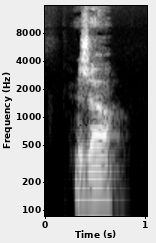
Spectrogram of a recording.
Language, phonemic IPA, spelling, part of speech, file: Moroccan Arabic, /ʒaː/, جا, verb, LL-Q56426 (ary)-جا.wav
- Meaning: 1. to come 2. to suit (to be suitable or apt for one's image) 3. to arrive 4. to be located 5. to be related to someone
